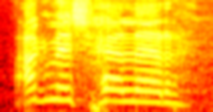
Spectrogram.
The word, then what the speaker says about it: Agnes Heller: not on my side Agnes Heller that's the proper pronunciation I would say is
